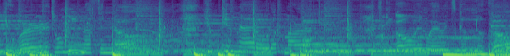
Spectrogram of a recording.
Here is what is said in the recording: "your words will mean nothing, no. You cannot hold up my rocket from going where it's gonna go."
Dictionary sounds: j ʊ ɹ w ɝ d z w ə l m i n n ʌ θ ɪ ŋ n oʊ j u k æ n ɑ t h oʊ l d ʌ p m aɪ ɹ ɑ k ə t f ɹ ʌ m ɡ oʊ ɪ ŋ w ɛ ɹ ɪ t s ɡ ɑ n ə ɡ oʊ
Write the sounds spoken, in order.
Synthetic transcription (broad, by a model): j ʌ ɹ w ɝ d z w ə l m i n n ʌ θ ɪ ŋ n oʊ j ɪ k æ n ɑ t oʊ d ʌ p m aɪ ɹ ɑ k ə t f ɹ ʌ m ɡ oʊ ɪ ŋ w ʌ ɹ ɪ t s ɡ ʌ n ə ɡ oʊ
